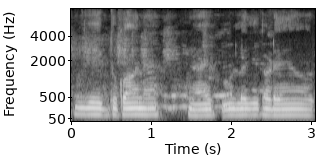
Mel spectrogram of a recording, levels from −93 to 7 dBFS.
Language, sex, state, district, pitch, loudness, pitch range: Hindi, male, Bihar, West Champaran, 115 Hz, -15 LUFS, 115-125 Hz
